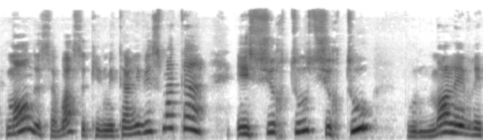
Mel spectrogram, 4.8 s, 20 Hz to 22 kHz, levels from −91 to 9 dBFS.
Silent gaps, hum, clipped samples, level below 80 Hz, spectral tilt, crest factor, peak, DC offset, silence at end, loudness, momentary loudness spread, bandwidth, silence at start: none; none; under 0.1%; -66 dBFS; -4.5 dB/octave; 14 dB; 0 dBFS; under 0.1%; 0 s; -15 LUFS; 8 LU; 17 kHz; 0.05 s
